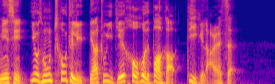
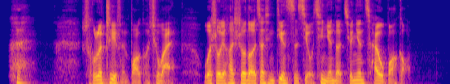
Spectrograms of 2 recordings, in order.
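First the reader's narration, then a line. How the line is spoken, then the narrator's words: Light sigh. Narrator (Chinese): 葛明信轻叹了一口气，说道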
